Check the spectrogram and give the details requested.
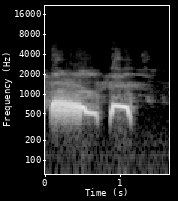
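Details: Spotted dove in 'giọng thổ' style, urging and calling coos: one long, throbbing coo that sags in pitch at its end, followed by a short, clear, level arched coo.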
